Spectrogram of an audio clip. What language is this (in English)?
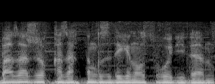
Kazakh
